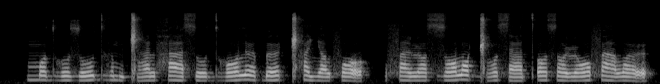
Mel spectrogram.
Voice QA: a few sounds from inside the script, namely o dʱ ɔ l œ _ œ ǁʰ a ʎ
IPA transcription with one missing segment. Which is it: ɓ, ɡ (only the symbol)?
ɓ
